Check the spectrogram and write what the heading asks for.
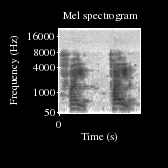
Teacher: संस्कृत या हिंदी का उच्चारण फल फल जिसमें आपके दोनों होट मिल जाएंगे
